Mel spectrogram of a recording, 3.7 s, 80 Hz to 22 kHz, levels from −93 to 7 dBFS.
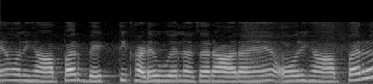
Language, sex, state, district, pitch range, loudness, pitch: Hindi, female, Uttar Pradesh, Varanasi, 225-255 Hz, -26 LUFS, 230 Hz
